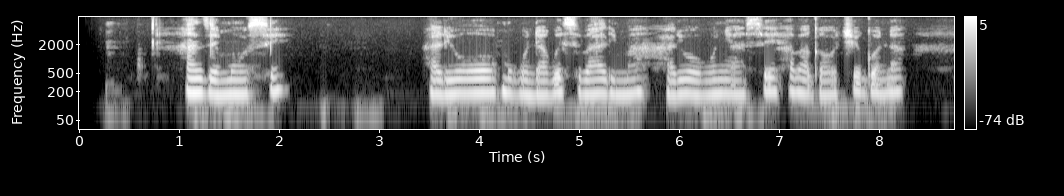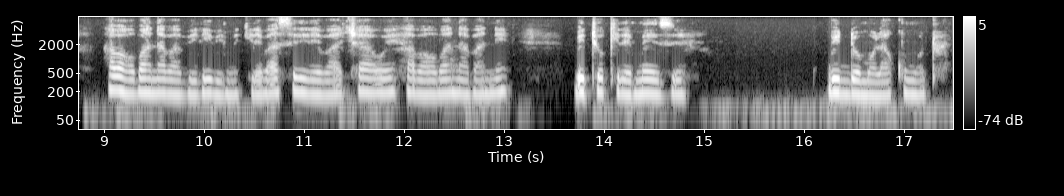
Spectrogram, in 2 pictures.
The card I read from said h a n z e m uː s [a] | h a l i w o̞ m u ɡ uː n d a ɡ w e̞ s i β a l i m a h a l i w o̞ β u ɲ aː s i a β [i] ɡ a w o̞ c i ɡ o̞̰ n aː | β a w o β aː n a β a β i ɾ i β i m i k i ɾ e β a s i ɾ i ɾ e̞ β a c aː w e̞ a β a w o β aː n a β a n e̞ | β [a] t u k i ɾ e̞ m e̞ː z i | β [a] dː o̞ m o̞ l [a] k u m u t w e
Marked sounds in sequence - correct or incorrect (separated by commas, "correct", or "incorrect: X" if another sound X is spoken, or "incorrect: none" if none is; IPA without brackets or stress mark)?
incorrect: i, incorrect: a, incorrect: i, incorrect: i, correct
